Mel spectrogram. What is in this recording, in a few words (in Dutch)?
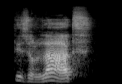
limburgs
